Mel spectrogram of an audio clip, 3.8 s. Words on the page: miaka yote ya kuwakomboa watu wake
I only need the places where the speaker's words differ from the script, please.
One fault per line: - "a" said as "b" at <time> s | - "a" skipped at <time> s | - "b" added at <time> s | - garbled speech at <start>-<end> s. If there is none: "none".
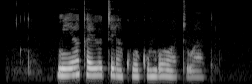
none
